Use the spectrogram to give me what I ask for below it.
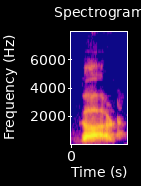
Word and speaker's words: guard: सो अब देखें GUARD, generally इसको आप गलती से गॉड बोलेंगे, लेकिन ऐसा नहीं है, सही प्रोनाउंसिएशन दैट इज गार्ड।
